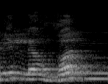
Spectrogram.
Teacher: dhann yang bertasdid dibaca panjang dan ditekan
